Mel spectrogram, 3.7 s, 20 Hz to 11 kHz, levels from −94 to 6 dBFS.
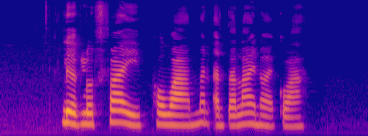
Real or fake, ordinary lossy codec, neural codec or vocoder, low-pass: real; none; none; none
